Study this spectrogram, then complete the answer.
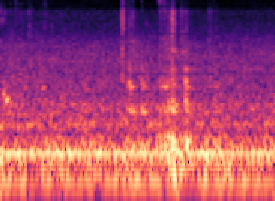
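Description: A metal jar lid clinks against a metal pot.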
